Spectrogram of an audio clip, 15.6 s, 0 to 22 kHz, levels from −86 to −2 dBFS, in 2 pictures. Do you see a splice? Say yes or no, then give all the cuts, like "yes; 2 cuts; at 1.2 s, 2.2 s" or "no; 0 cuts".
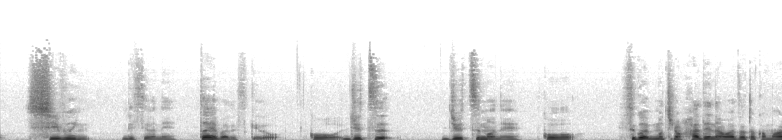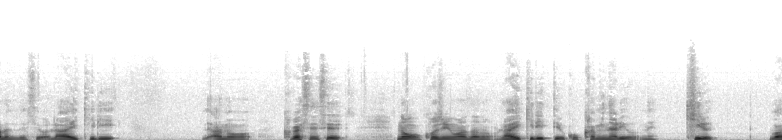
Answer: yes; 1 cut; at 2.0 s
